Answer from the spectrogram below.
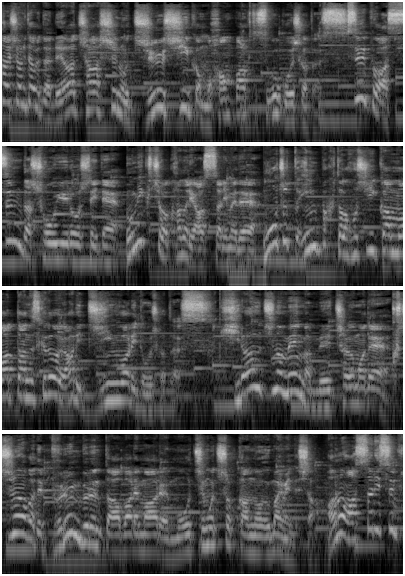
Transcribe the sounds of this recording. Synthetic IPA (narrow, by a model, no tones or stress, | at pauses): saiɕo̞ɲ̟it̪abe̞t̪aɾe̞at͡ɕaːɕɨːno̞d͡ʑɨːɕiːkãmːo̞hãmpanakɯ̟t̪o̞sɨɡo̞kɯ̟o̞iɕikat̪ːad̪essɨ̥sɨːpɯ̟βasɨ̃nd̪aɕo̞ːjɯ̟ːɾo̞ːɕi̥t̪e̞it̪e̞do̞mʲikɯ̟̥t͡ɕiβ̞akanaɾʲiasɨ̥saɾʲime̞d̪e̞mo̞ːt͡ɕo̞t̪ːo̞ĩmpakɯ̟̥t̪o̞ɡaɦo̞ɕiːkãmːo̞at̪ːãnd̪esɨ̥ke̞d̪o̞jahaɾʲid͡ʑĩβaɾit̪ːoo̞iɕikat̪ːa̰d̪esɨ̥ | çiɾaɯ̟t͡ɕino̞mẽ̞ŋɡame̞t͡ɕaɯ̟mad̪ekɯ̟̥t͡ɕino̞nakad̪e̞bɯ̟ɾɯ̟̃mbɯɾɯ̟̃nt̪o̞abaɾemoaɾɯ̟mo̞ːt͡ɕimo̞t͡ɕi̥t͡ɕo̞kːãnːo̞ɯ̟maimẽ̞nd̪e̞ɕit̪a̰ano̞asɨ̥saɾʲisɨːpɯ̟̥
